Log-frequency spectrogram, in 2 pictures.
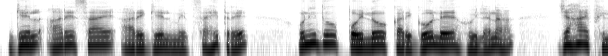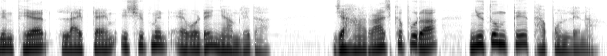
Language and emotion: Santali, neutral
